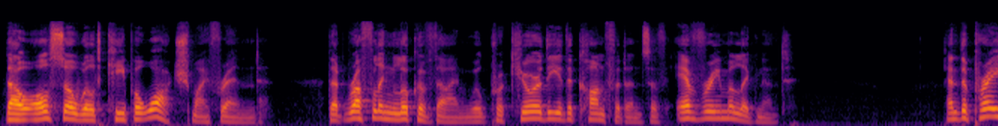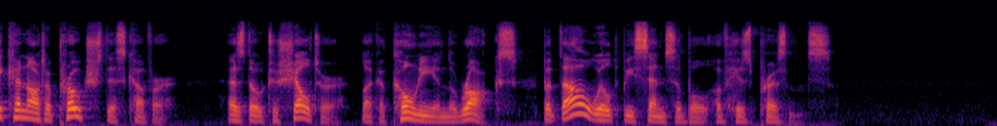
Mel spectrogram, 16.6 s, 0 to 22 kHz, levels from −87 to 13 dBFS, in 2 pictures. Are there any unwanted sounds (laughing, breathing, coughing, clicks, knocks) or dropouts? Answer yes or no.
no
